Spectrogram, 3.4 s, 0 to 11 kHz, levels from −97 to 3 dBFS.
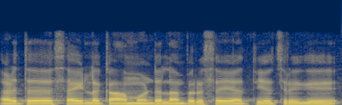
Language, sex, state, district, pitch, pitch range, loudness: Tamil, male, Tamil Nadu, Kanyakumari, 120 Hz, 115-120 Hz, -14 LUFS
